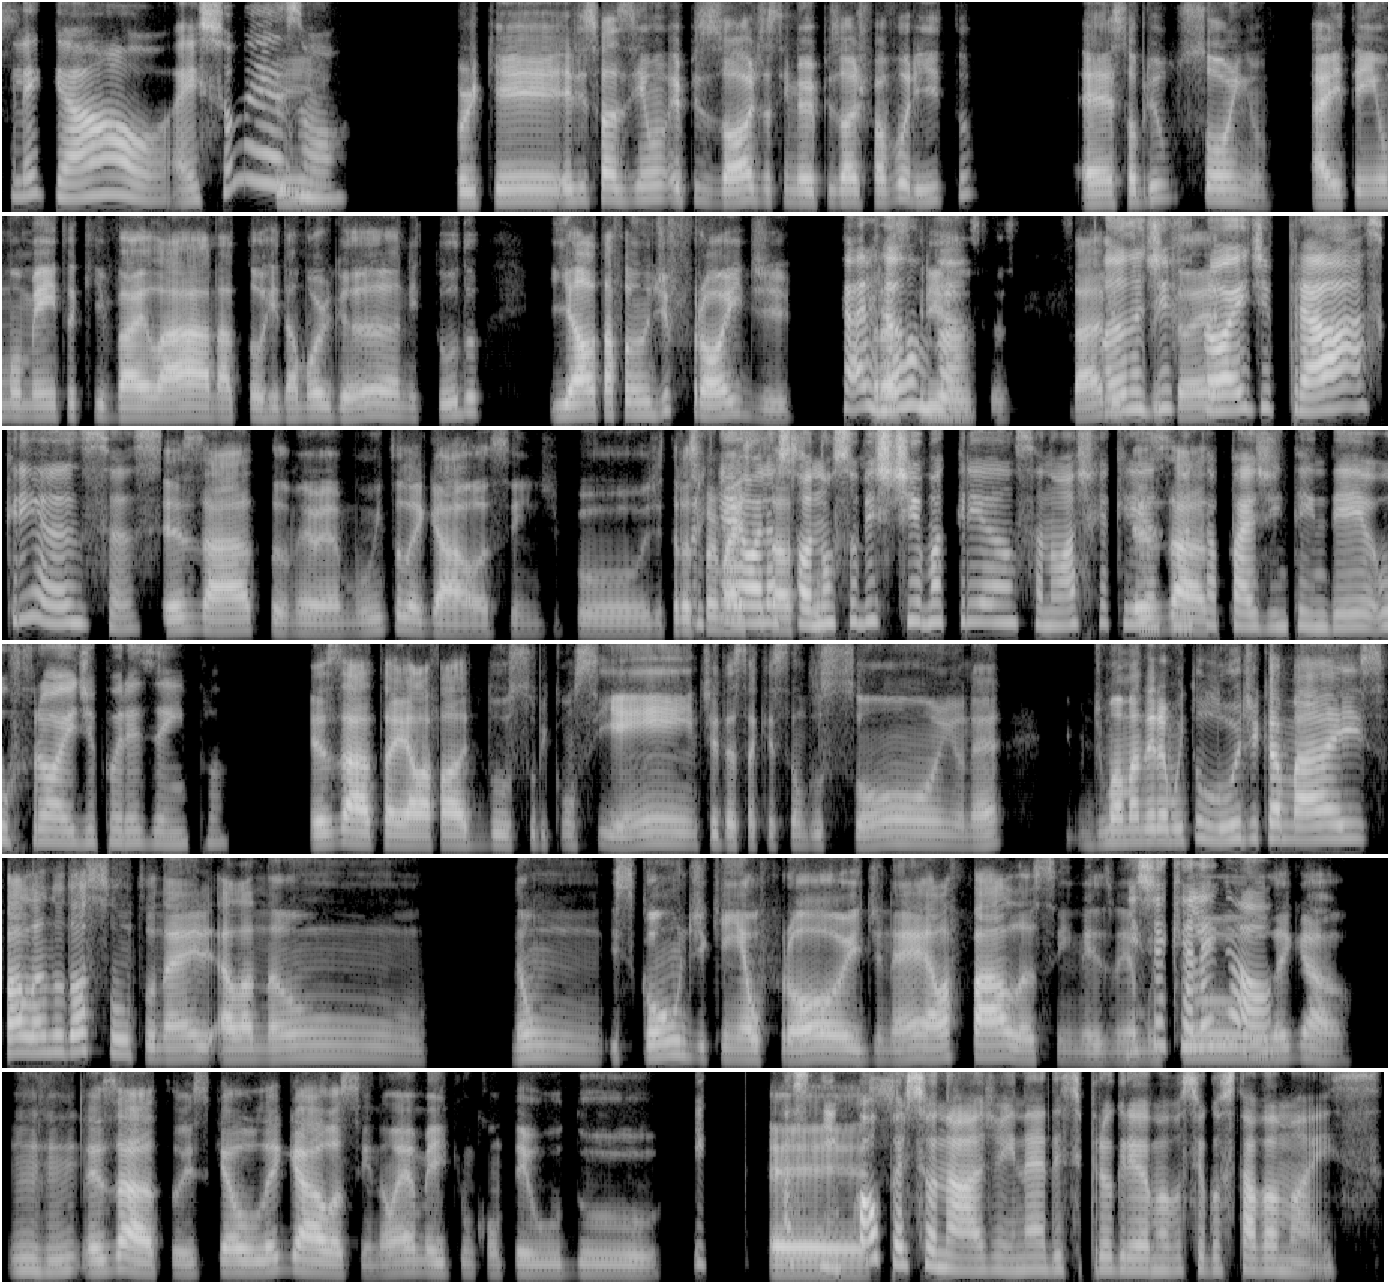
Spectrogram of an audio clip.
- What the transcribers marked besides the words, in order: tapping
- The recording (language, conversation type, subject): Portuguese, podcast, Qual programa da sua infância sempre te dá saudade?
